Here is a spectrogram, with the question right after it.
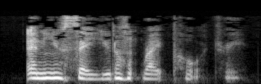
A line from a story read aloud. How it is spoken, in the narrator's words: Half-conscious, he glanced over at me and mumbled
